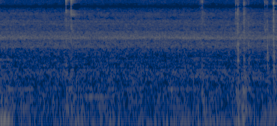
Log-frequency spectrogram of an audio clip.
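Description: Long painted fingernails and fingertips tap slowly on a full-size black plastic mechanical computer keyboard with a purple backlight and a hollow housing. Sparse, short, bright clicks and key taps sit over a steady low hum, with the loudest taps at the very start and near the end.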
